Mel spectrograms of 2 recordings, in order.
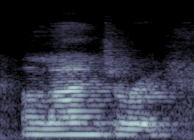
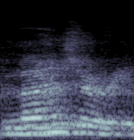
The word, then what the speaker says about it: lingerie: we know she is the british pronounce it lingerie lingerie luxury lingerie lingerie american american people i i'm american you know i like i like american pronunciation than british i don't really encourage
